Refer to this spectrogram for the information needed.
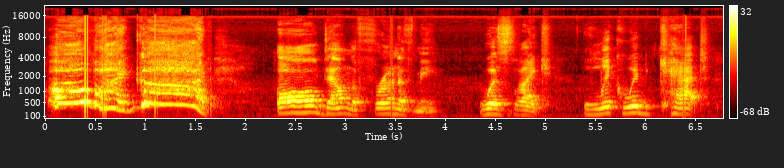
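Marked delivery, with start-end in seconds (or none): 0.0-1.7 very high, loud, slow drawn-out shriek of disgust; horrified mom. Retold or imitated. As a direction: shriek it slowly like a horrified mother. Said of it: "And she's like".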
